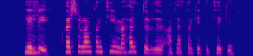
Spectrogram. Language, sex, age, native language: Icelandic, female, 40-49, Icelandic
